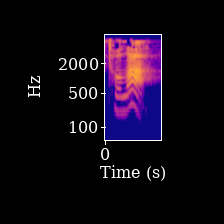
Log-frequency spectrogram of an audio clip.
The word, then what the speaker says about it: tola: Now, the title of the sermon is a Hebrew word, and the Hebrew word is tola. That's how you say it.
